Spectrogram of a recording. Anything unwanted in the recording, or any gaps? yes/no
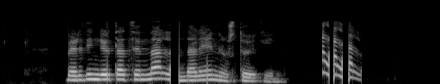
yes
